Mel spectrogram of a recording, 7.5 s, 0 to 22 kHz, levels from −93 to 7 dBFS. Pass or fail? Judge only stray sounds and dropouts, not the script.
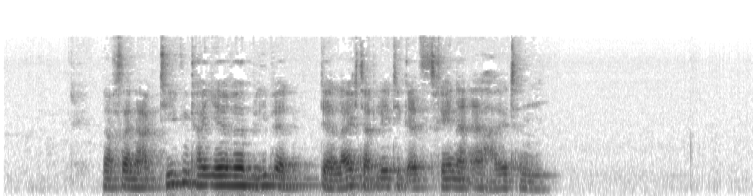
pass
